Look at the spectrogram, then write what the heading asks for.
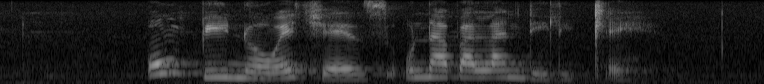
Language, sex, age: South Ndebele, female, 21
